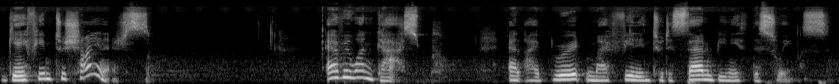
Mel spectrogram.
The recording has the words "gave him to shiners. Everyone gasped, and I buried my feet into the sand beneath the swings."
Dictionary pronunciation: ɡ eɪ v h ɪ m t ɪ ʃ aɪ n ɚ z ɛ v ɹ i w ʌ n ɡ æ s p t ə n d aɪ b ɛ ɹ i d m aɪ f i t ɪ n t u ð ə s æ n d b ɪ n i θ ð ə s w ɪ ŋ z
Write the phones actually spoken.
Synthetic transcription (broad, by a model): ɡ eɪ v h ɪ m t ɪ ʃ aɪ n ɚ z ɛ v ɹ i w ʌ n ɡ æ s p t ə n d aɪ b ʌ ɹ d m aɪ f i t ɪ n t u ð ə s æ n b ɪ n i θ ð ə s w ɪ ŋ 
